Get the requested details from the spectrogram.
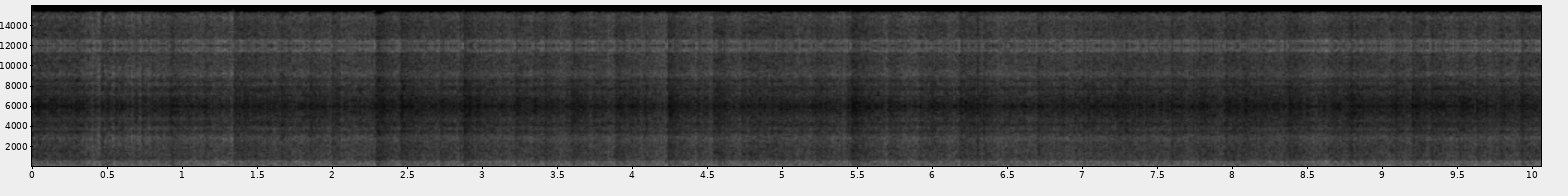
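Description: A motorcycle rides along at a steady speed.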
